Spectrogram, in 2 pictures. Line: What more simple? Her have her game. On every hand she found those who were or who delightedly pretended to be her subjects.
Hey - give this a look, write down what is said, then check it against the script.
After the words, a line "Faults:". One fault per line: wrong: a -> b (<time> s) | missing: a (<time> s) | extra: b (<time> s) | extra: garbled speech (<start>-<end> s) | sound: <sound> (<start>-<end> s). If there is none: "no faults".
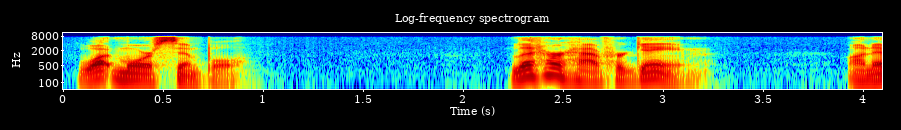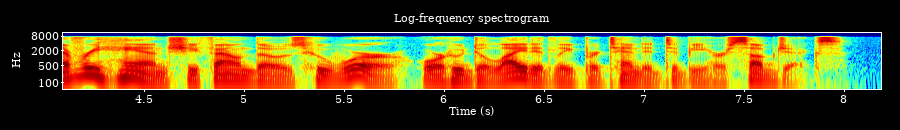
What more simple? Let her have her game. On every hand she found those who were or who delightedly pretended to be her subjects.
Faults:
extra: Let (2.2 s)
